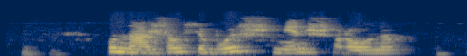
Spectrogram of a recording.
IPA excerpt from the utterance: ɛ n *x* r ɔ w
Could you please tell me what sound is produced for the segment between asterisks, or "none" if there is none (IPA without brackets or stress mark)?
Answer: ʂ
